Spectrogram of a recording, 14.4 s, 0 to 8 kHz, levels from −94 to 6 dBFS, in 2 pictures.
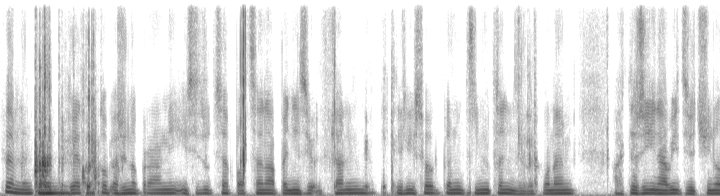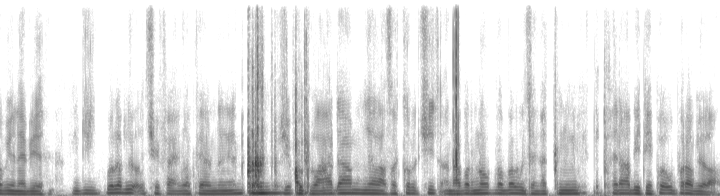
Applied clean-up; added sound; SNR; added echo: neural diffusion model UNIVERSE++.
